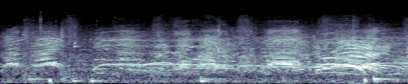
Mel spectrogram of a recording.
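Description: Crowd and sideline voices yelling and shouting together during a football kick return, growing louder towards the end.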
